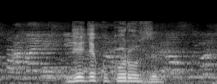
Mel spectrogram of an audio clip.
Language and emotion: Russian, neutral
